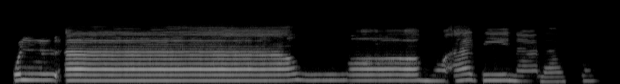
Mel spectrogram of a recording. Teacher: Cara bacanya untuk mat farqi, panjangkan dulu 6 harokat hamzahnya, baru ditasydid ke lambang lam Allah, ke huruf lam Allah.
